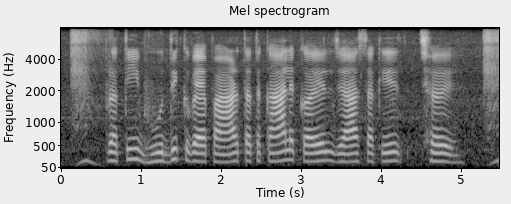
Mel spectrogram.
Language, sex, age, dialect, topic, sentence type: Maithili, female, 18-24, Southern/Standard, banking, statement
